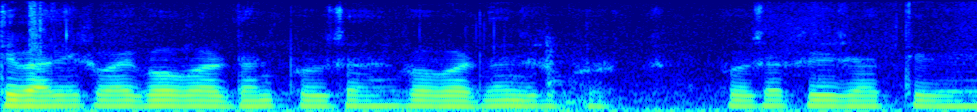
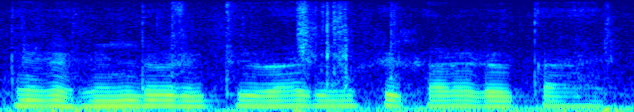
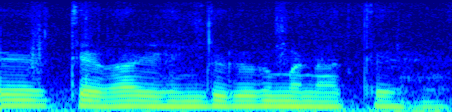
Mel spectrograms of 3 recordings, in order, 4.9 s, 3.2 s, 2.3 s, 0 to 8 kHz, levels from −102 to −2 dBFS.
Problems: low volume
